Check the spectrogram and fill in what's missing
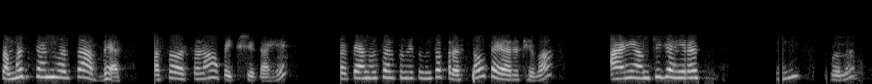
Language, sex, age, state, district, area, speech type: Marathi, female, 45-60, Maharashtra, Nanded, urban, conversation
